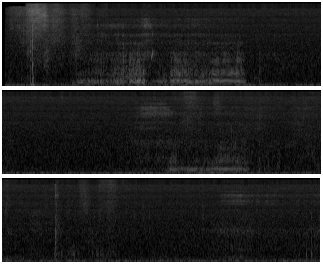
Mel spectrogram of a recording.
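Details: Sleeping dog snoring; low rumbling snores lasting about two seconds, a strong one early and a second one midway, with faint hiss between them and a brief noise at the start.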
